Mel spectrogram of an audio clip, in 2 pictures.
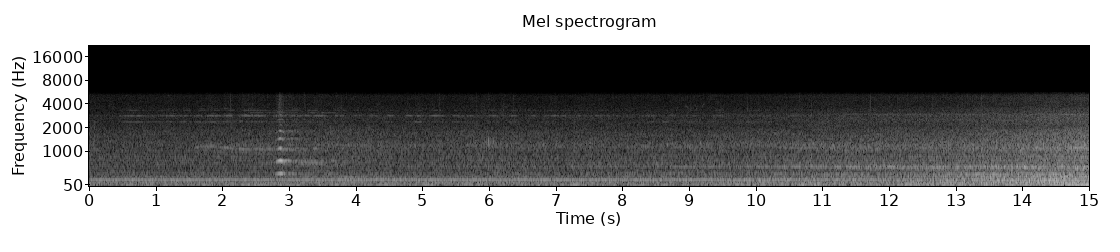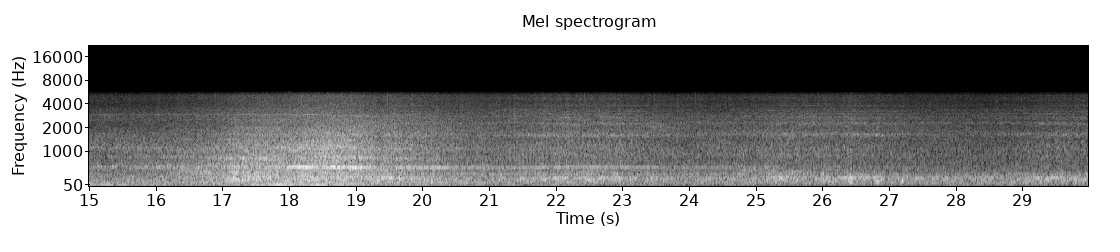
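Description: ADtranz diesel locomotive hauling a passenger train into the station. Its running grows louder from about ten seconds in and is loudest when the locomotive passes, then the coaches roll past steadily. A short sharp sound comes about three seconds in.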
